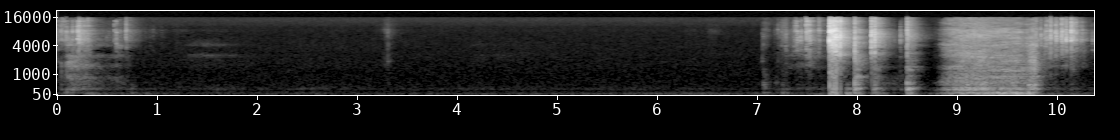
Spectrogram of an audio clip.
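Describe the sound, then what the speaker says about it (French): Scissors trim a millimetre off paper in a few quick snips, close and crisp: a short click at the start, a long silence, then a cluster of sharp cuts and rustling near the end. "je vais venir couper un petit millimètre"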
